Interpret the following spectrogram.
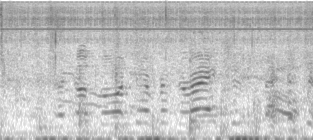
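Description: Small children's high-pitched voices: a few short calls and bits of chatter, with one rising squeal-like call about one and a half seconds in.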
